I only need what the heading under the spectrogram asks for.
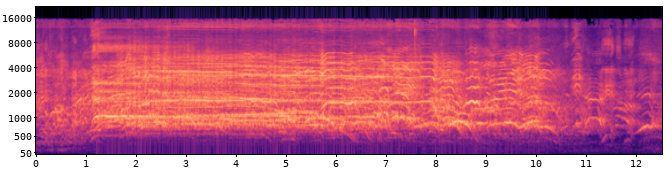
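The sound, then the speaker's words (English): A crowd of many voices screams and whoops together, loud and sustained for several seconds before trailing off into scattered cries. “You know what I want to do right now? Scream.”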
